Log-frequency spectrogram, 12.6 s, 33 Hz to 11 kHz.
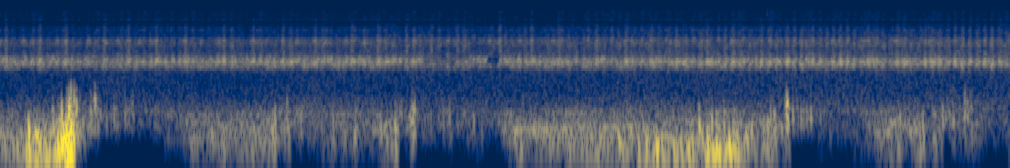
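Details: Frogs calling on 17 June 2022, with deep, throaty croaks in scattered bursts, loudest just before the first second and again around nine seconds, over a constant droning background chorus at a higher pitch.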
